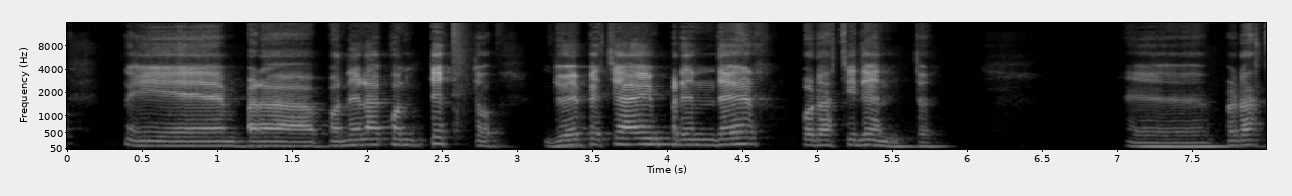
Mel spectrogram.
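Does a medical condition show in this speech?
Yes: hearing loss with cochlear implant; congenital hearing loss, cochlea dead, cochlear implant surgery, implant electrically stimulates cochlea.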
